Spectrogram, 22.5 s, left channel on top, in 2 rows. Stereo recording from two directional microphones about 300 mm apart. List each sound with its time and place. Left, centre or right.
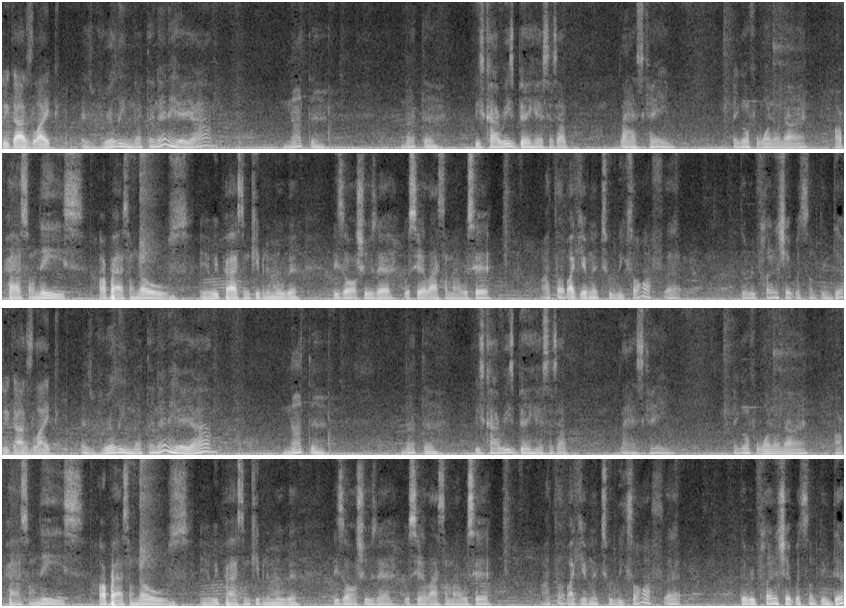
0.0 s speech: centre
1.1 s speech: centre
5.4 s speech: centre
9.8 s speech: centre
